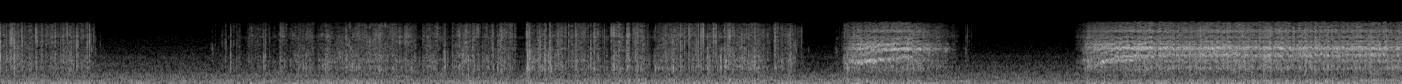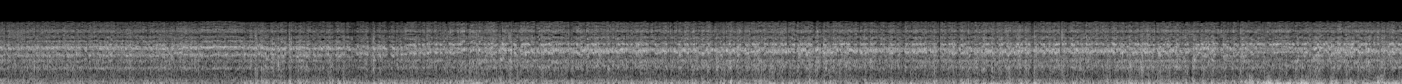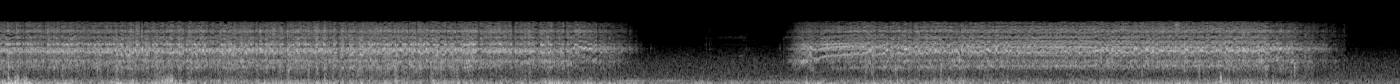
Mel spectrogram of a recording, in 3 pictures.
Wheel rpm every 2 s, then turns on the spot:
10, 10, 20, 20, 50, 50, 190, 200, 200, 220, 230, 230, 240, 220, 230, 230, 230, 30, 170, 210, 100.
0-8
